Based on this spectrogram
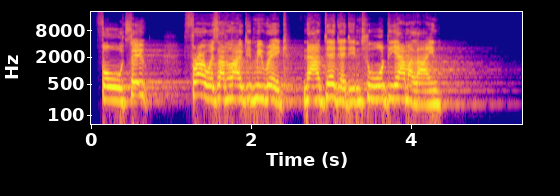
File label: Female Radio, Female One, en; Dialog; Warframe; Solaris Venus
